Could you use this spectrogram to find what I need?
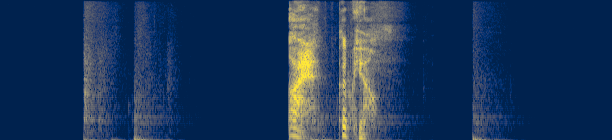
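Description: A young man speaks into a microphone in short bursts.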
